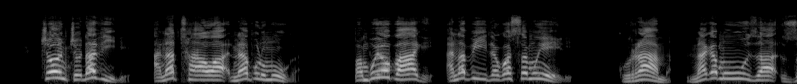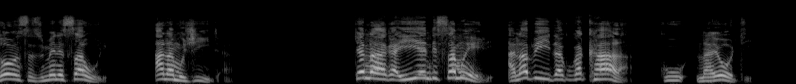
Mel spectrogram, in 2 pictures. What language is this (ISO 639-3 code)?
nya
